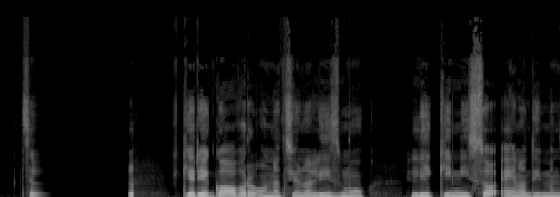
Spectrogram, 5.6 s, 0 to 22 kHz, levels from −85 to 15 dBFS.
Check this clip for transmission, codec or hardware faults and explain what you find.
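Two transmission problems here, both on the network side. From 0.33 to 1.34 s the sound tails off into a fading buzz and then sits silent for about 0.8 s, with roughly 0.6 s of material gone; that's likely a long network dropout. Then there's jitter buffer speed-up from 1.66 to 3.62 s and again from 4.01 to 5.59 s, where the speech runs about 9% fast at unchanged pitch. The receiver is clipping out tiny pitch-period slices to shed backlog, around 0.2 s and 0.15 s respectively, so it sounds a bit rushed.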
